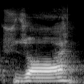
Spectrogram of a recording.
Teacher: şücaət dedikdə A-da biz bir uzanma prosesi olduğunu görə bilərik. Ona görə 11-ci testdə cavabımız olacaq C variantı.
